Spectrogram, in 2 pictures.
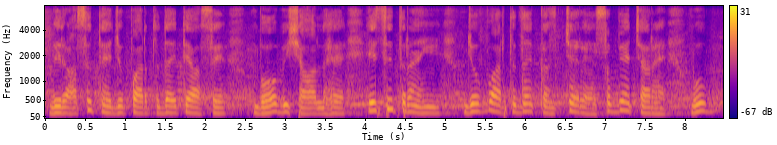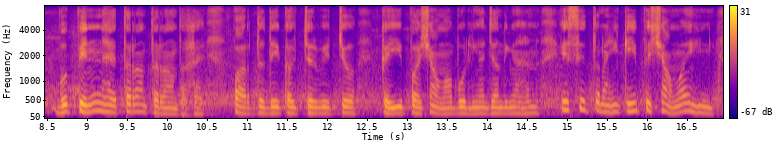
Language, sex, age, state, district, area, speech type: Punjabi, male, 18-30, Punjab, Bathinda, rural, spontaneous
